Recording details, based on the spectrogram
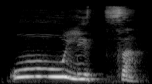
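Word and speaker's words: улица: Ulita ulica. T langsung se itu huruf C. ulica tidak usah the atau seperti bahasa Inggris thank you atau seperti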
